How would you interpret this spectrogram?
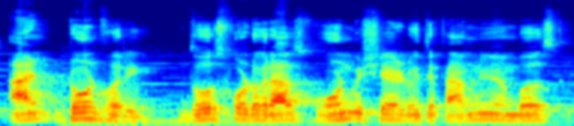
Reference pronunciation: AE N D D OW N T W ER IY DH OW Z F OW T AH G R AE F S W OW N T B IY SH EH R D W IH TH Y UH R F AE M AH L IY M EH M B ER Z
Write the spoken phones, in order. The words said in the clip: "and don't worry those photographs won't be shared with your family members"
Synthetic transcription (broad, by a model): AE N D D OW N T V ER IY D OW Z F OW T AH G R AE F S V OW N T B IY SH EH R D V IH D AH F AE M AH L IY M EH M B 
